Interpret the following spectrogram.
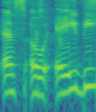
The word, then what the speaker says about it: Soave: Or Soave. We're gonna go with Soave. Soave. It is SOAVE. Soave. Trebbiano de Soave and Garganiga.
